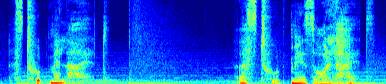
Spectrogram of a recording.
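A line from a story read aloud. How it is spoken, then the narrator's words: Remorseful whisper. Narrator (German): flüsterte er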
